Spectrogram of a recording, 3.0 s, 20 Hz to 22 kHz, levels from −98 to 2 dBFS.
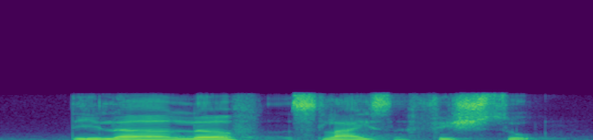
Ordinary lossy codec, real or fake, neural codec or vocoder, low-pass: none; fake; vocoder, 44.1 kHz, 128 mel bands every 256 samples, BigVGAN v2; 7.2 kHz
